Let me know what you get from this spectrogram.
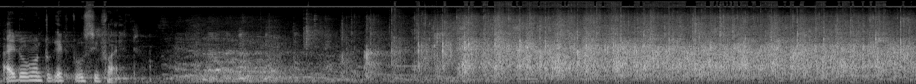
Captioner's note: all laugh and clap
